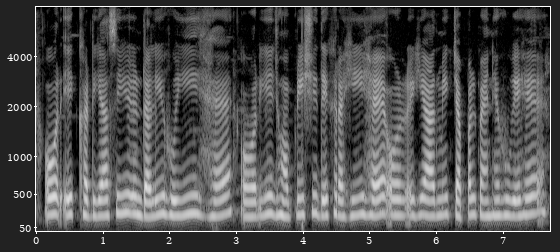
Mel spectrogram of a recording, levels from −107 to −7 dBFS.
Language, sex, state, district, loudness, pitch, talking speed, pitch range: Hindi, female, Uttar Pradesh, Jalaun, -30 LUFS, 215 Hz, 165 wpm, 210-230 Hz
